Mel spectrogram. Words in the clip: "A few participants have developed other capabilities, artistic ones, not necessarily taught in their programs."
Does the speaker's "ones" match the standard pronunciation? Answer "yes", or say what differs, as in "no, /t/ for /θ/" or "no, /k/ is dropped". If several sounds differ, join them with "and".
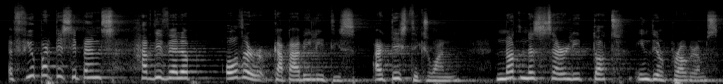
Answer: no, /z/ is dropped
